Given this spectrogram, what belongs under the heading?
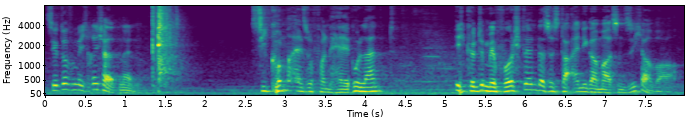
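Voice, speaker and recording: A man's voice: mid-range voice, sing-song, normal speed, a little hiss or hum, lightly acted. An actor playing a sardonic, unhinged oceanologist in a radio horror drama, mock-polite and menacing as he taunts people. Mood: mock-polite, wary. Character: sardonic, unhinged male oceanologist holding strangers at gunpoint. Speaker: stranded researcher and captor.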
